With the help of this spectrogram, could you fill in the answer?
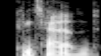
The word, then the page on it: contend: American English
